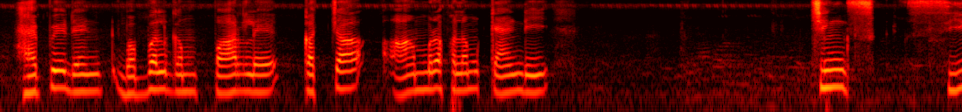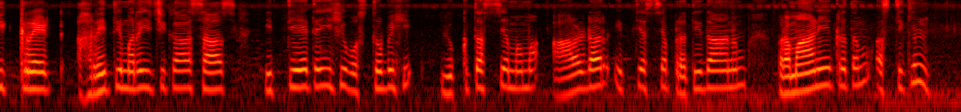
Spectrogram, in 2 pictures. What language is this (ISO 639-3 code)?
san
